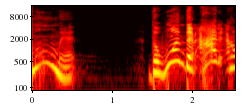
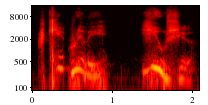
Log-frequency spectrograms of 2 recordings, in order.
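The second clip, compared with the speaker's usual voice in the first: whisper; 12 dB quieter than usual. Retold or imitated. God's voice drops to whisper.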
